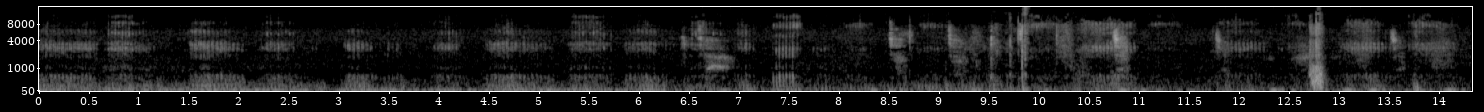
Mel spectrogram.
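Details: Tabby cat Mikki purring and snoring while sleeping: low rhythmic rumble through the first half, then shuffling, clicks and brief handling noises; a Korean voice then tells the cat to sit.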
